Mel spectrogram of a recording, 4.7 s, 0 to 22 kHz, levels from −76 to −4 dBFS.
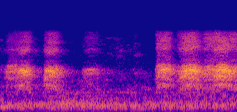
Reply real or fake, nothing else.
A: real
